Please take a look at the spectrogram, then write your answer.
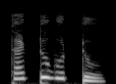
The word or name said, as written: ಥಟ್ಟುಗೆಡು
